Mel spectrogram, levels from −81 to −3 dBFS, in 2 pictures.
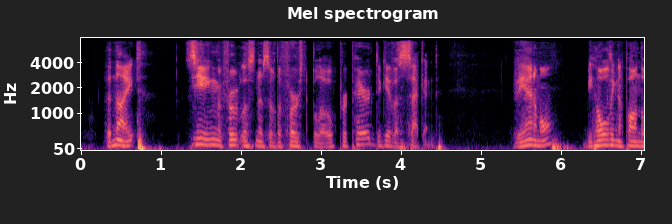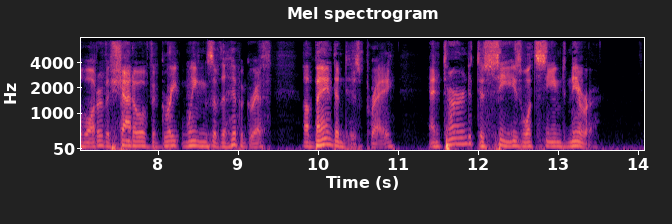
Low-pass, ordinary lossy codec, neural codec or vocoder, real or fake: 7.2 kHz; AAC, 32 kbps; codec, 16 kHz in and 24 kHz out, 2.2 kbps, FireRedTTS-2 codec; fake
